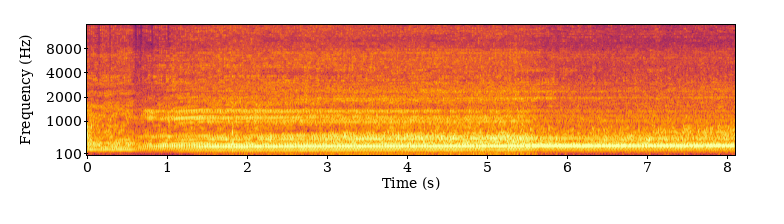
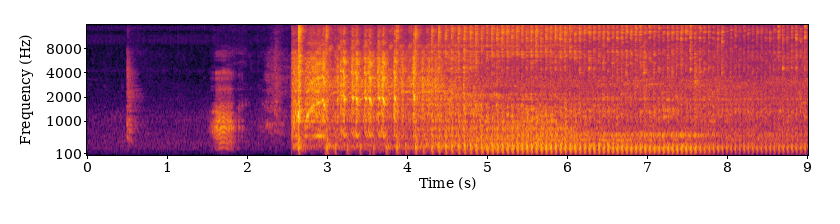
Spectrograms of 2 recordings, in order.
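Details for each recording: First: Cheap buggy's small engine, hot, riding after fitting a 120 jet; revs with a steady climbing pitch, no stumbling; normal running with rare hesitation, owner thinks it comes from the pilot jet. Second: $300 buggy small engine, carb tuning with 110 jet and needle at very bottom, previously running lean: after a few tries catches and runs with slightly surging, uneven beat before settling, looks jumpy; uneven running, mixture not yet right.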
